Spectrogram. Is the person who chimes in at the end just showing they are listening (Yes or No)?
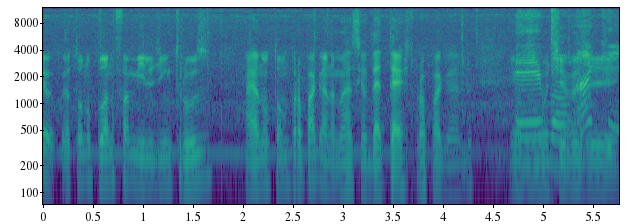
No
